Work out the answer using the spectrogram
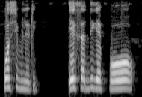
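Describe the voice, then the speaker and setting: A woman's voice: a little high, normal speed, no echo, clean studio sound. A woman teaching a basic English lesson, asking questions and answering them herself. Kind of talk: classroom lesson explanation.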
